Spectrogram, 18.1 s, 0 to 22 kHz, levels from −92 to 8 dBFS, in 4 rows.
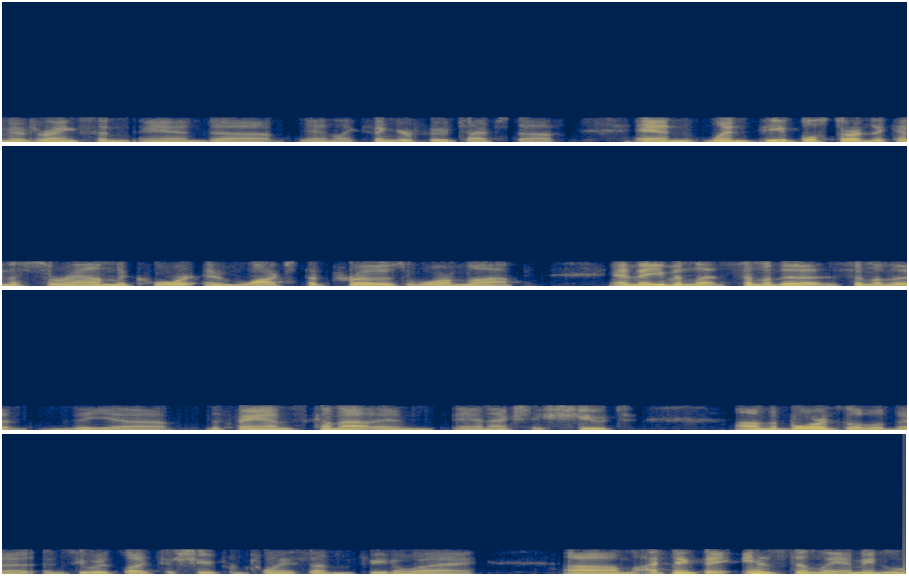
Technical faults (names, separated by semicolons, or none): G.723.1 codec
